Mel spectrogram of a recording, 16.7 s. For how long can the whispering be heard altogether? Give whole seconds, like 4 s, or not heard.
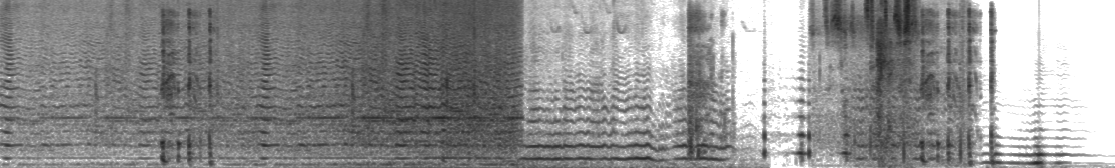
2 s.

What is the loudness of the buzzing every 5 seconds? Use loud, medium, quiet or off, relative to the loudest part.
medium, loud, medium, quiet.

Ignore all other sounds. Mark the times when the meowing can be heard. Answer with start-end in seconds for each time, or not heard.
not heard.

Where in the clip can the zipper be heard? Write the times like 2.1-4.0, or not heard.
10.3-11.0.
